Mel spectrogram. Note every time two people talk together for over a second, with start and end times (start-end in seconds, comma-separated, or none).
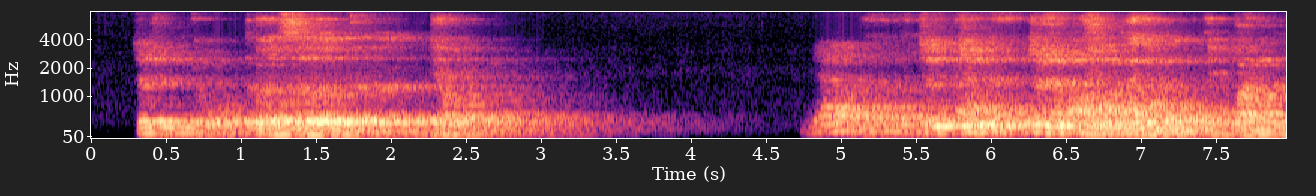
5.2-7.0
